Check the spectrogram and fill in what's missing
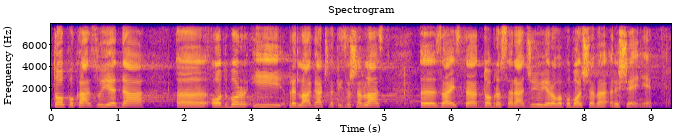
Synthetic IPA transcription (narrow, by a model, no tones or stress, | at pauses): t̪o̞ːpo̞kazuje̞d̪a | od̪bo̞ɾipɾe̞d̪lˠaɡat͡ʃd̪akleizʋr̩ʃnaʋlˠaːst̪ | zajist̪ad̪o̞bɾo̞saɾad͡ʑujujeɾo̞ʋo̞po̞bo̞ʎʃaːʋaɾeʃḛːɲḛ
